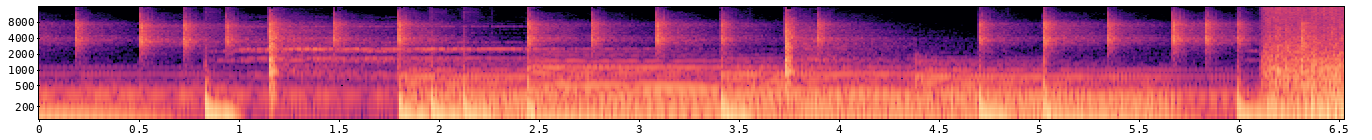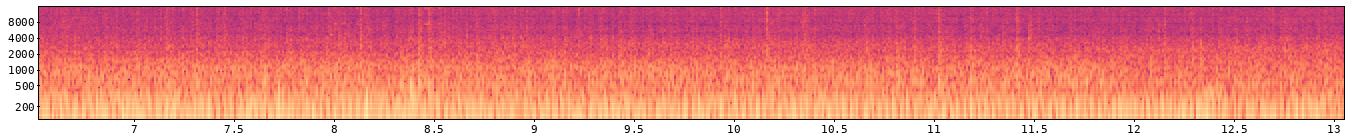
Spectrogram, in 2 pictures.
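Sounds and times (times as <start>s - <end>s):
motorcycle engine running: 6.1s - 13.0s.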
